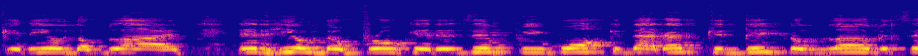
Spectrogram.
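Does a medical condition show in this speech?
Yes: spastic cerebral palsy.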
